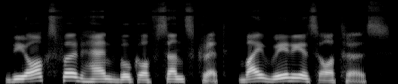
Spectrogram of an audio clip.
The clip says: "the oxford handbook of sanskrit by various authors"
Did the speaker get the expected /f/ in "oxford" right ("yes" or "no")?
yes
